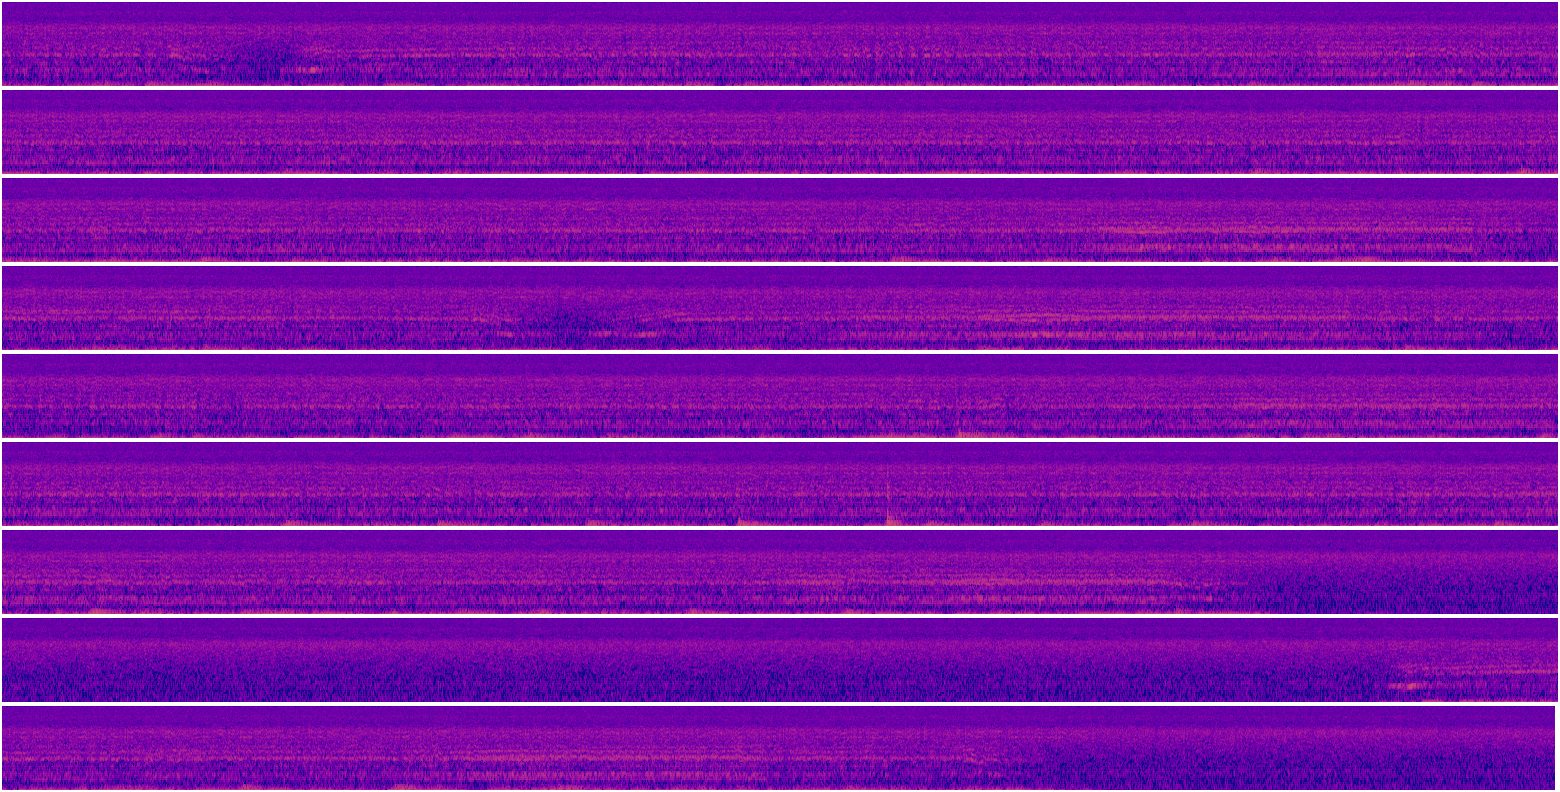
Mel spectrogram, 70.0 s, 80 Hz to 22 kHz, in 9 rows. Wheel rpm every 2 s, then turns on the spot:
120, 140, 160, 160, 160, 160, 160, 160, 160, 160, 160, 160, 140, 110, 160, 160, 160, 160, 160, 160, 160, 160, 160, 160, 160, 160, 90, 0, 0, 0, 10, 130, 160, 130, 10.
none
